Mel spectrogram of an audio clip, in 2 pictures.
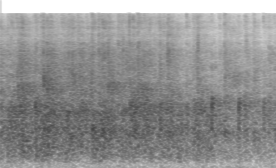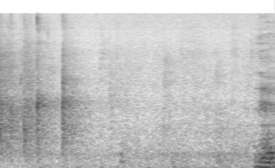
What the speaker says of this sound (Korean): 박수 부탁드리도록 하겠습니다.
